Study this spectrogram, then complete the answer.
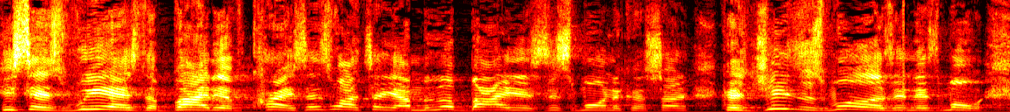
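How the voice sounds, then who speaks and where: Shouting in a raised, projected voice, a man hits an extremely high pitch with a bright, sharp tone. His delivery is animated, with lively intonation. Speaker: preacher. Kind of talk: sermon with live congregation call-and-response. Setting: church. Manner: loud, animated, exhorting the crowd to shout back; fervent, rhythmic, building in intensity. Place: church.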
